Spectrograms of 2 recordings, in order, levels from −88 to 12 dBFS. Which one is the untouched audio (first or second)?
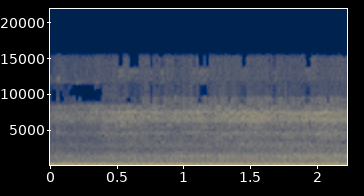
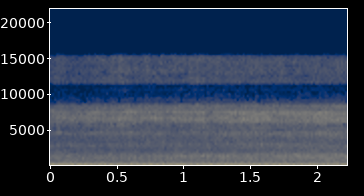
first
